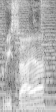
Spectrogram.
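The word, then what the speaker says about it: Grisaia: of episode 2 that it's pronounced like Messiah, so Grisaya. I'm assuming Grisaya because I think the Japanese writing for it had a za instead of a sa, so I think it's Grisaya.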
